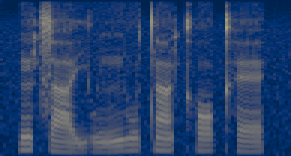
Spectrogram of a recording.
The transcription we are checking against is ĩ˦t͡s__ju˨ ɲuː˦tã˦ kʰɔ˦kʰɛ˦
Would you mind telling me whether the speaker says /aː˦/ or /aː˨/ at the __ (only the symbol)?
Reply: aː˨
